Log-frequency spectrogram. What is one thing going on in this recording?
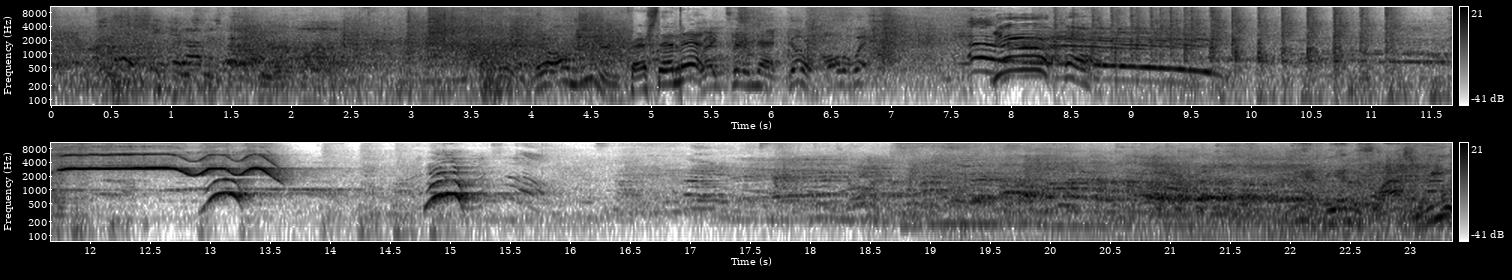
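Skates scrape and carve across the ice in an echoing rink.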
